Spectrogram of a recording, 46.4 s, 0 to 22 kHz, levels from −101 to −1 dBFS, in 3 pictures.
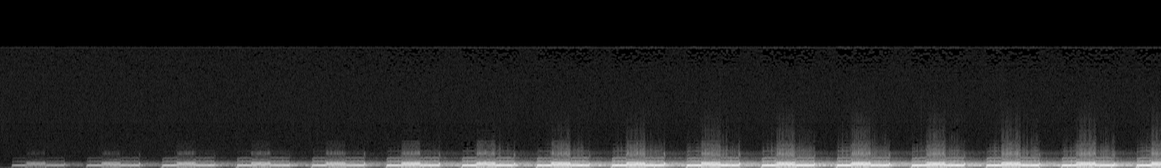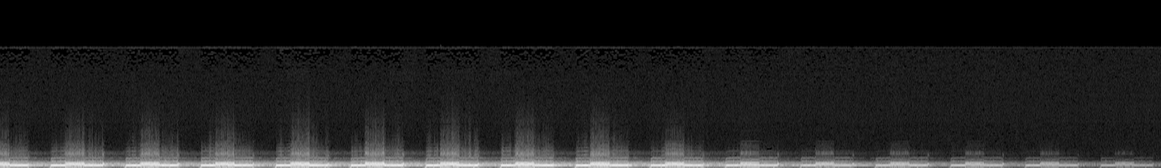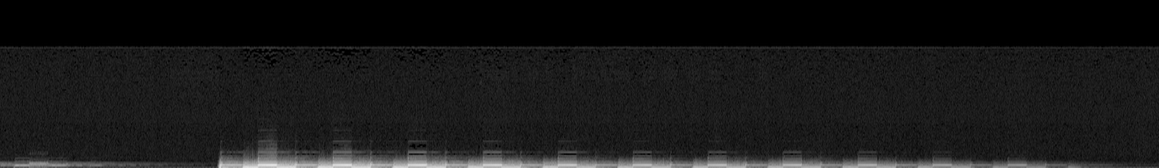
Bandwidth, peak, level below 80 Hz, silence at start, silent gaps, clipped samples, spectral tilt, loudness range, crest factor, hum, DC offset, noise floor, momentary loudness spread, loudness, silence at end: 2.8 kHz; -8 dBFS; -38 dBFS; 0.8 s; none; under 0.1%; -11.5 dB/octave; 19 LU; 14 dB; none; under 0.1%; -72 dBFS; 20 LU; -19 LUFS; 2.75 s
